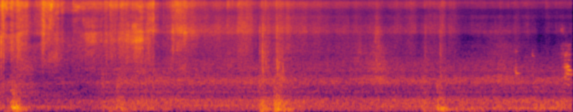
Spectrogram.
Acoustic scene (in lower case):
car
